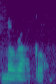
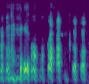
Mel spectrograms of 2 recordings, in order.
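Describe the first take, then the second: First: The word is said softly and carefully articulated. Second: The word is said loudly and casually. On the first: The speaker calls it right. "I speak much softer and more pronounced" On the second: The speaker calls it wrong. "that's the wrong way to pronounce it. I wasn't soul speaking"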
